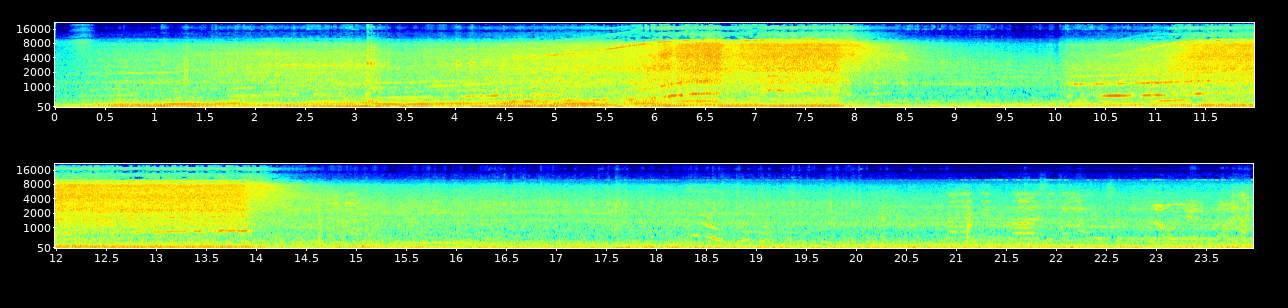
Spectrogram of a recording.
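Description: A Camaro engine accelerates hard during a ride-along, heard from inside the car, with two long, loud pulls that climb steadily in pitch and then drop back to a steady cruising drone.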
